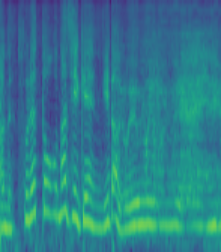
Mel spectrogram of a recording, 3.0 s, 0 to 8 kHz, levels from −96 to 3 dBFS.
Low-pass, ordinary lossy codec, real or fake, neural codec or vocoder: none; none; fake; codec, 16 kHz, 0.7 kbps, FocalCodec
